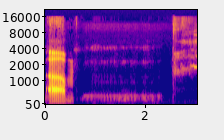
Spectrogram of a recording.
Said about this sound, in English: Well, there's Odie. What a dog. He's a Frenchie. Frenchie snore.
